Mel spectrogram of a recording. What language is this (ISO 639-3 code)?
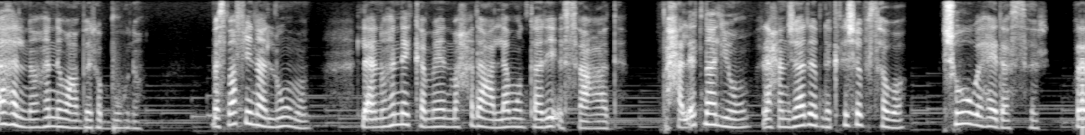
ara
